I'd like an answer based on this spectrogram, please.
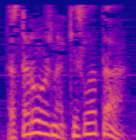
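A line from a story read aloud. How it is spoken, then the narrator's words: Bandit yelling. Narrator (Russian): завопил кто-то из бандитов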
